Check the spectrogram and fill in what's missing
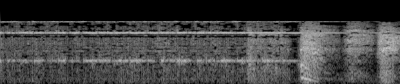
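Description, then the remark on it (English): A doorbell rings continuously with a loud, steady electric jangle, then a few sharper clanging bursts near the end, with no voices. “I said the doorbell. What about it? It's ringing.”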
